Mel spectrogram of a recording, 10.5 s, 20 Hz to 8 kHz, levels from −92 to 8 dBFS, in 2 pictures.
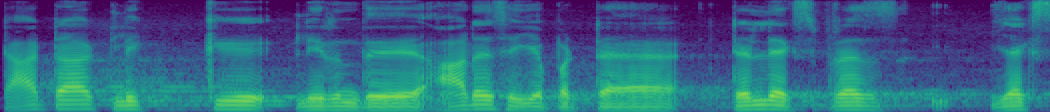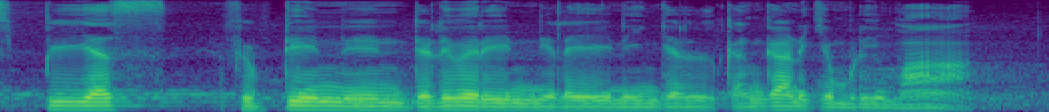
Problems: background sounds at intervals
